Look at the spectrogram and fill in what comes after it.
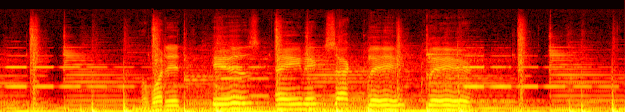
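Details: Country-style music with instruments and a singing voice fills the recording. No animal sounds can be picked out.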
